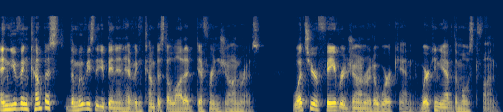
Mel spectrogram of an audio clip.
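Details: Adult male speaker; typical speech.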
